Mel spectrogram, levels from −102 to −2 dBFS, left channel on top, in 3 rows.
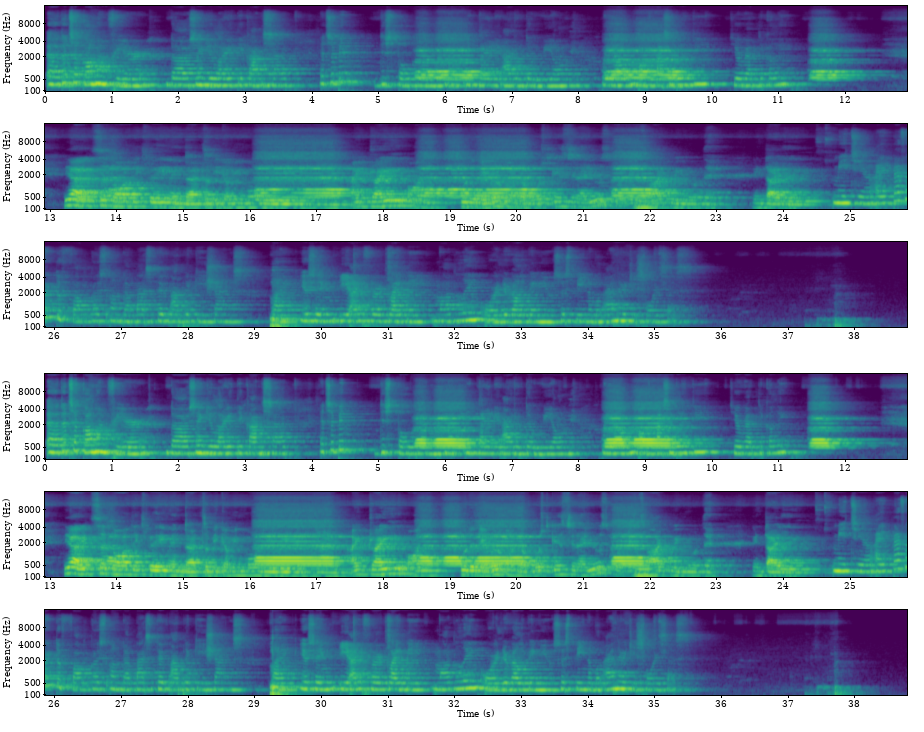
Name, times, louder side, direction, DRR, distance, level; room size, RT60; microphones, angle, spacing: voice 1, 0.0-3.6 4.1-4.5 4.9-8.0 8.3-10.0 10.3-11.1 24.7-28.8 29.2-35.3, right 1 dB, 25° right, 2 dB, 0.6 m, -27 dB
Train, 5.5-6.3 8.4-9.4 11.5-11.8 13.8-14.0 16.0-17.3 18.5-20.1 21.4-21.9, right 8 dB, 60° right, 0.9 m, -19 dB
voice 2, 13.2-18.9 19.1-23.0 23.5-24.3 29.2-29.4 37.7-37.8, right 2 dB, 85° right, 3 dB, 0.8 m, -24 dB
7.0 x 5.8 x 3.2 m, 1.4 s
head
